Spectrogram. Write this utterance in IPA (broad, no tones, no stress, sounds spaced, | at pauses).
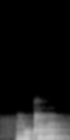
ŋ ə˞ kʼ ɛ ɭ ɛ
